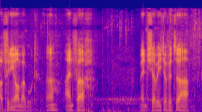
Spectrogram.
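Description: A horse's hooves thud on a dirt road.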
